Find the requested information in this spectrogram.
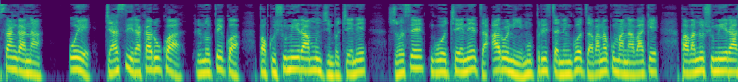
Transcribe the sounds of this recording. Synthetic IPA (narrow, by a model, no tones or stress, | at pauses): saŋɡana | uje̞ | d͡ʒasiɾakaɾukwa | rino̞p͡fe̞kwa | pakuʃumiɾamunʐimbo̞t͡ʂe̞ːne̞ | ʐ̥o̞se̞ŋɡuwo̞t͡ʂe̞ne̞d͡zaʔaɾo̞nimupris̬tane̞ŋɡuod͡zaʋanako̞manaʋak̬e̞ | paʋano̞ʃumiɾa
